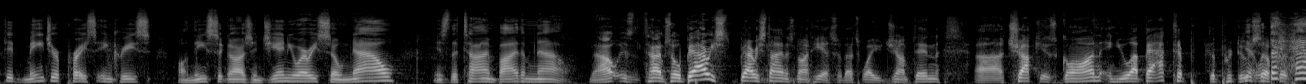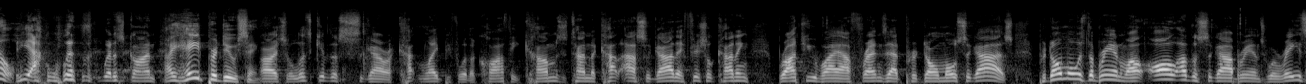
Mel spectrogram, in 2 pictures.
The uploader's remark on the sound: The Cigar Authority is recorded live in front of a studio audience at Studio 21 Podcast Cafe upstairs at Two Guys Smoke Shop in Salem, NH.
